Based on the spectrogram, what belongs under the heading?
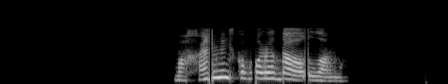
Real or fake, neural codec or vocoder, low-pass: fake; codec, 16 kHz in and 24 kHz out, 1.1 kbps, FireRedTTS-2 codec; 5.4 kHz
